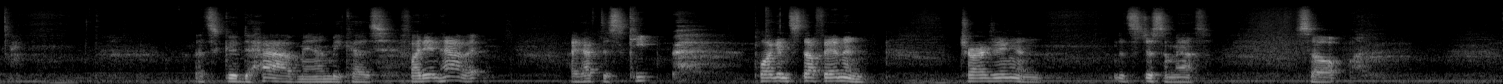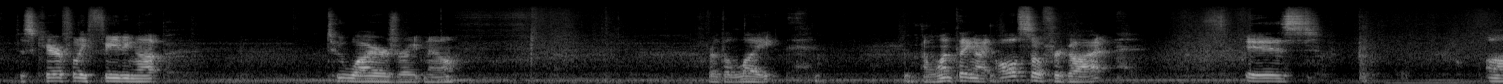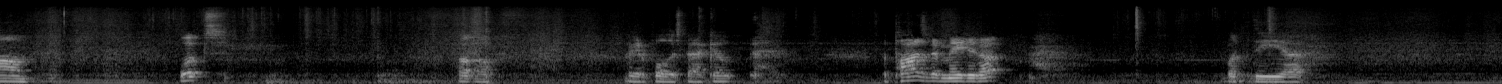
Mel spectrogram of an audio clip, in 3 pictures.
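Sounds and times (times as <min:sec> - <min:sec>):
steady low hum: 0:00.0 - 0:45.0
soft rustle of wires: 0:07.6 - 0:45.0.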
